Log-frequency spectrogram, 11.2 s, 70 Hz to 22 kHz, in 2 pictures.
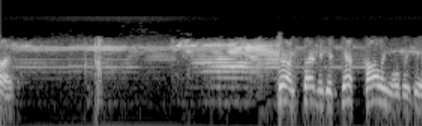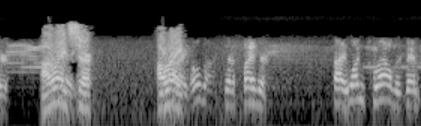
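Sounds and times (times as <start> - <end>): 
speech: 0.0 - 0.4, 3.7 - 7.0, 7.7 - 9.3, 10.1 - 11.2
hotel fire alarm blaring with a harsh buzzing electronic tone: 0.0 - 6.9, 7.8 - 8.1.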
